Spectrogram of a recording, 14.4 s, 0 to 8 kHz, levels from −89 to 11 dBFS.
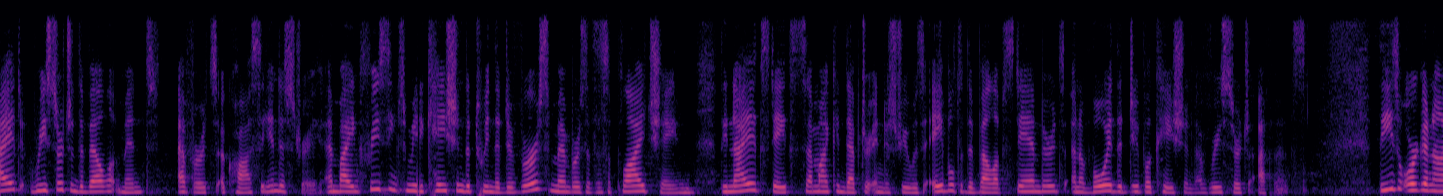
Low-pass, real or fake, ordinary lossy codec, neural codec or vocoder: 7.2 kHz; fake; Opus, 64 kbps; codec, 24 kHz, 0.9 kbps, WavTokenizer, medium speech release version 1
